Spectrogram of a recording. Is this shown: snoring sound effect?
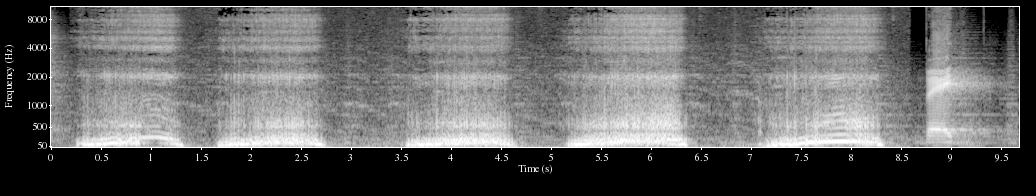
yes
